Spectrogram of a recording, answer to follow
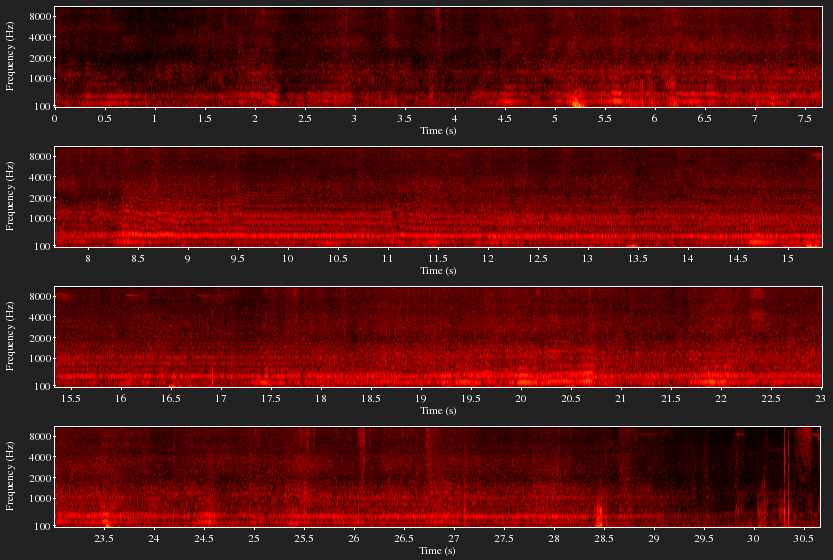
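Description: Honey bees buzzing at a wooden hive's entrance: a continuous hum of wingbeats that grows louder from about eight seconds in, with a few sharp clicks scattered through it.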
